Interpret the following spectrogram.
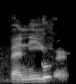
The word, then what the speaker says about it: Vannevar: By the way, David, it rhymes with your favorite word, beaver, Vannevar. Oh, Vannevar, like beaver.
